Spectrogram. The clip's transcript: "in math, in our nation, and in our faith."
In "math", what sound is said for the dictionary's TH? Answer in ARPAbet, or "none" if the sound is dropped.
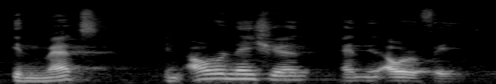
S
